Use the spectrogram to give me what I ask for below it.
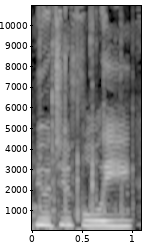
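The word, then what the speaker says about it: beautifully: আমরা সাধারণত ফুলি দেখি, বাট মানে আমরা স্পেলিংয়ে ডাবল এল লিখি, বাট অ্যাকচুয়ালি আমরা উচ্চারণের সময় ডাবল এ উচ্চারণ করবো না, আমরা একটি লি উচ্চারণ করবো। ফর এক্সাম্পল বিউটিফুলি, আমরা লি লি না ফুললি না, তবে ফুলি উচ্চারণ করবো।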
